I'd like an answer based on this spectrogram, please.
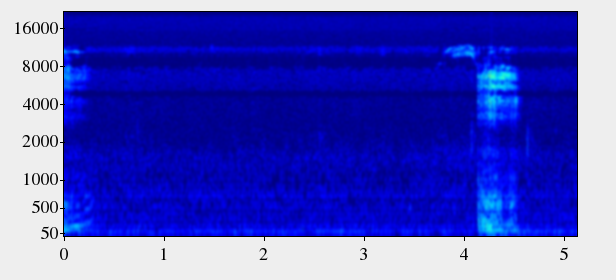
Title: snoring bullmastiff puppy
